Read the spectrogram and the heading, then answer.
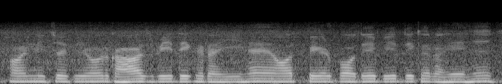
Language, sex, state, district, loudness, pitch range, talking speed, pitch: Hindi, male, Uttar Pradesh, Lalitpur, -18 LUFS, 125-130 Hz, 190 wpm, 130 Hz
